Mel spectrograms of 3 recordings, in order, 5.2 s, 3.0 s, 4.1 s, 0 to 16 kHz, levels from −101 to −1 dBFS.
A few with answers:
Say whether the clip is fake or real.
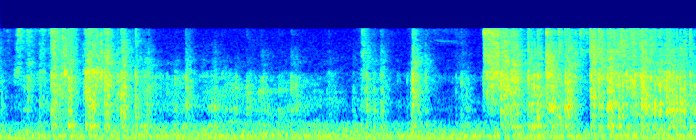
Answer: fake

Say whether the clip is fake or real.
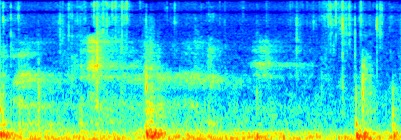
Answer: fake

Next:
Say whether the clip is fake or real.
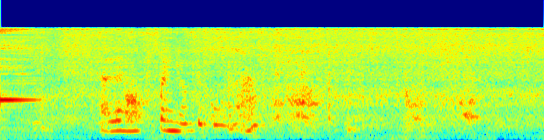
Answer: fake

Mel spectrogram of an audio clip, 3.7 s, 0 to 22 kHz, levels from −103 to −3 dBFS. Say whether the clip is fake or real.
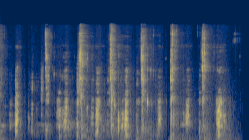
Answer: real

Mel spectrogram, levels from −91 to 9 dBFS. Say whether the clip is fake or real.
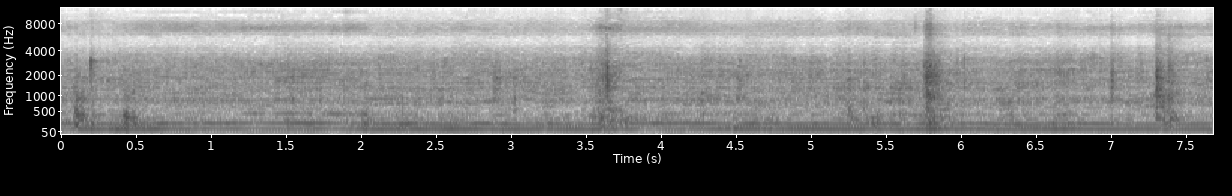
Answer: fake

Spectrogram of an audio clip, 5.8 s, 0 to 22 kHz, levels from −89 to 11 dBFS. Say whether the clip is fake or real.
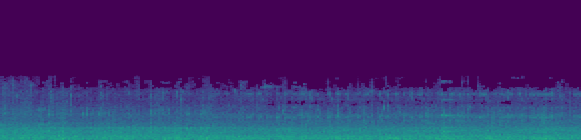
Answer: real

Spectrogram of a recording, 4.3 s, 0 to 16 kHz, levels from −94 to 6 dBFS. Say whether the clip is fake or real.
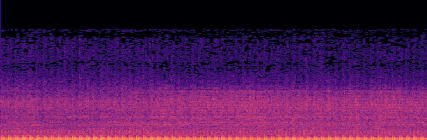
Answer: real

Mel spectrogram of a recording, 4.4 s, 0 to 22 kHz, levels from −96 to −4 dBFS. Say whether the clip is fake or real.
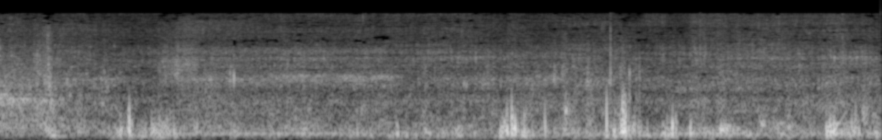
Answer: real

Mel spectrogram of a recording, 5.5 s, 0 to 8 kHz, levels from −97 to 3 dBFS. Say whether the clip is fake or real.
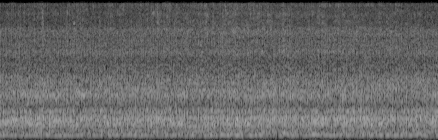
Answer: fake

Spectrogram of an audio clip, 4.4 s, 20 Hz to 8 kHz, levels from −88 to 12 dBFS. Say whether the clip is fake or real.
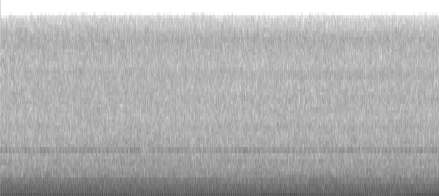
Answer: real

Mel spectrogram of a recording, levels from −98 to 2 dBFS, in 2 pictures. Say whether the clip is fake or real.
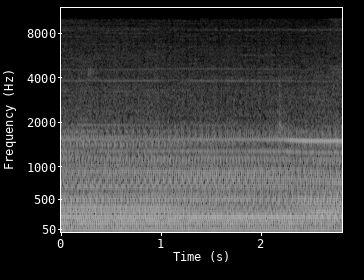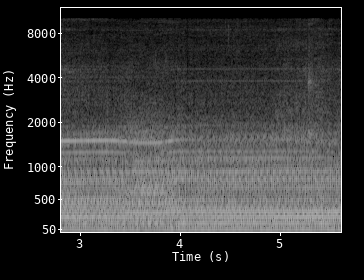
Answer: real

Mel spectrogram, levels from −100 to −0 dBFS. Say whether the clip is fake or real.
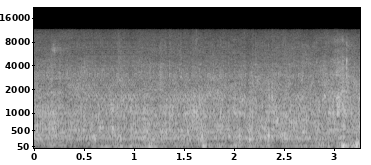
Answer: fake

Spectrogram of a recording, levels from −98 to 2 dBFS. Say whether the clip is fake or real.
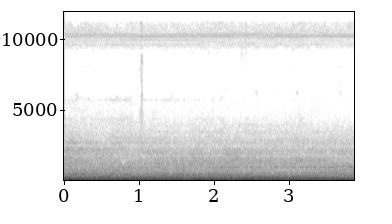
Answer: real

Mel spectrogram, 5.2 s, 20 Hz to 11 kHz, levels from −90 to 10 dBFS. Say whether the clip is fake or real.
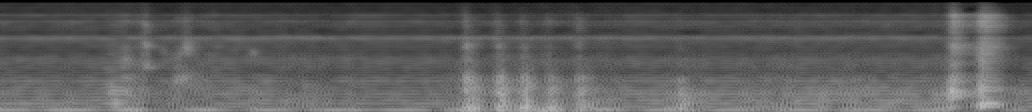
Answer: fake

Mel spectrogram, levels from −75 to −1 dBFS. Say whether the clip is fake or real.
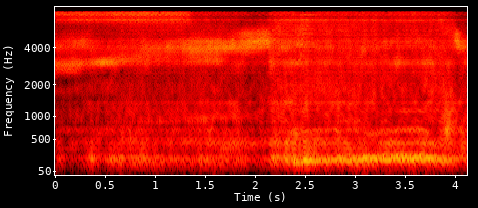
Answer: fake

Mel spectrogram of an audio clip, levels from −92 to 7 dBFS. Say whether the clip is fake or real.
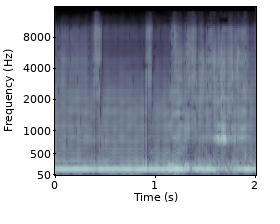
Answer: fake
